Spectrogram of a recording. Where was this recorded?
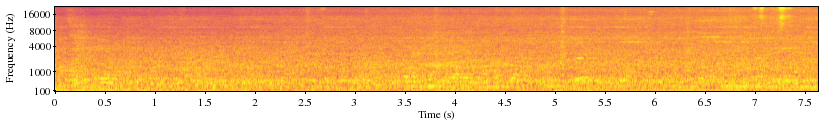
in a subway station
